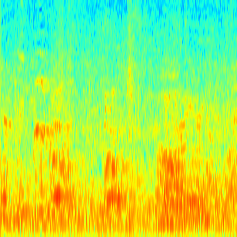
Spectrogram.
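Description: A dog vocalizing twice, briefly, over the chatter of people in a large hall.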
